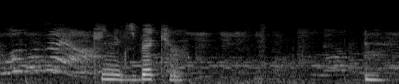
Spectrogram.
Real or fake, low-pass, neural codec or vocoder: real; 7.2 kHz; none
